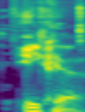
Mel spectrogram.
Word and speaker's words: Ika: Is it Aika or Ika? Aika? Ika. Okay, yeah, because some people thought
